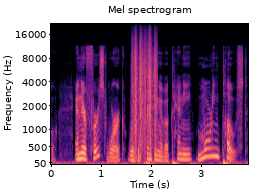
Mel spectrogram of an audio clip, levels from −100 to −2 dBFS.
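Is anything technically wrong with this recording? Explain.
Yes. From 1.57 to 2.13 s, dense, uneven scratching and rustling sits over the speech, only a few decibels below it. This is cable scratch noise, likely from a worn cable or connector being moved so its contact resistance fluctuated rapidly, injecting those ragged noise bursts.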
